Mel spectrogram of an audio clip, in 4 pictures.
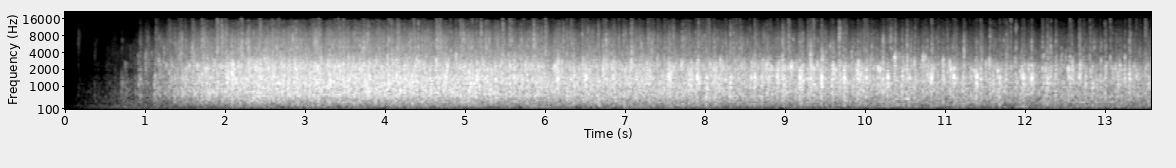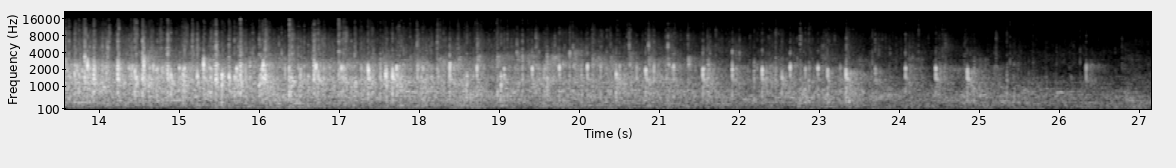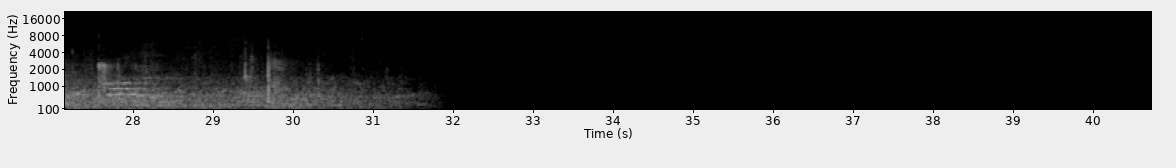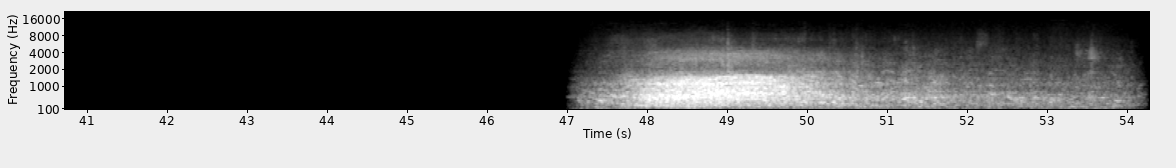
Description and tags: A stereo field recording. This is the applause before the curtain call of a local drama production, recorded at the circle of the Hong Kong Cultural Centre Grand Theatre. Recorded on an iPod Touch using RetroRecorder with Alesis ProTrack.
crowd, indoor, human, theatre, applause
